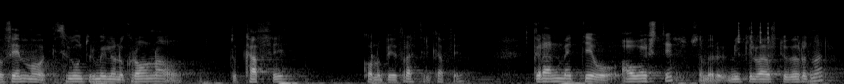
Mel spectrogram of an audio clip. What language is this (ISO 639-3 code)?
isl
